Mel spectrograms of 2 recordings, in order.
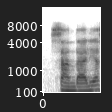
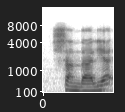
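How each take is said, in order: First: The S sound is plain, Latin American-accented. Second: The S sound is deeper, Spanish-accented. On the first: "pero en español latinoamericano no" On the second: "la S es más profunda en España"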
